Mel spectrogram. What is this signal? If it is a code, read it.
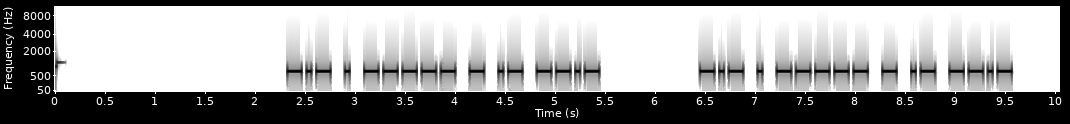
Morse code, heard as a keyed tone, about 25 wpm, 700 Hz. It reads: KE0TAQ KE0TAQ
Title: USA Call Signs - 6 Characters - Repeated 2x - 25wpm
